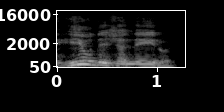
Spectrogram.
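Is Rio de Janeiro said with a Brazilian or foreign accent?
Brazilian. It is said with a native Brazilian accent. This is how locals say the city's name. The speaker calls it right. "é Rio de Janeiro"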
